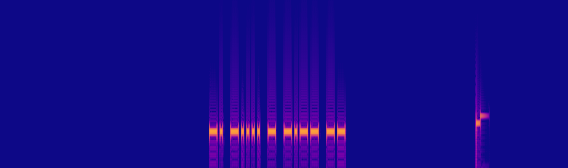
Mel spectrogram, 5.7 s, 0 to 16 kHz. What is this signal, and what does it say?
Morse code, heard as a keyed tone, about 44 wpm, 700 Hz. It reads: N6TYM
